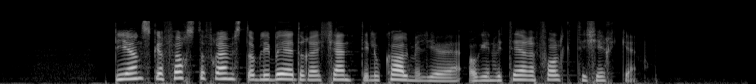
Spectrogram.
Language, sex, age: Norwegian, female, 39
